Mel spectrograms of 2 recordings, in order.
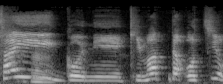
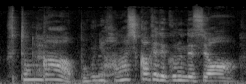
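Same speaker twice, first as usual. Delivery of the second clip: hammed-up whimsical anecdote, higher; light mock comic narration, voice raised; put-on storyteller; 7 semitones higher, 6 dB louder than usual. Shown as a demonstration. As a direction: tell it like a forced funny bit. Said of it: "もう作ってんの".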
